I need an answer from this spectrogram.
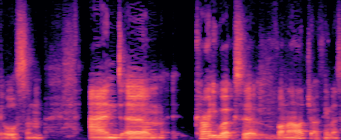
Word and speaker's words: Vonage: And currently works at Vonage, I think that's how I pronounce it. Vonage.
